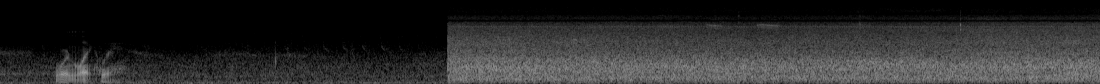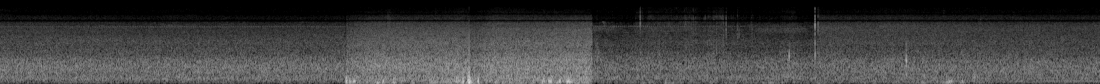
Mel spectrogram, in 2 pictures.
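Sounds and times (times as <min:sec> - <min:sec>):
stream water rushing: 0:04.5 - 0:22.0.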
